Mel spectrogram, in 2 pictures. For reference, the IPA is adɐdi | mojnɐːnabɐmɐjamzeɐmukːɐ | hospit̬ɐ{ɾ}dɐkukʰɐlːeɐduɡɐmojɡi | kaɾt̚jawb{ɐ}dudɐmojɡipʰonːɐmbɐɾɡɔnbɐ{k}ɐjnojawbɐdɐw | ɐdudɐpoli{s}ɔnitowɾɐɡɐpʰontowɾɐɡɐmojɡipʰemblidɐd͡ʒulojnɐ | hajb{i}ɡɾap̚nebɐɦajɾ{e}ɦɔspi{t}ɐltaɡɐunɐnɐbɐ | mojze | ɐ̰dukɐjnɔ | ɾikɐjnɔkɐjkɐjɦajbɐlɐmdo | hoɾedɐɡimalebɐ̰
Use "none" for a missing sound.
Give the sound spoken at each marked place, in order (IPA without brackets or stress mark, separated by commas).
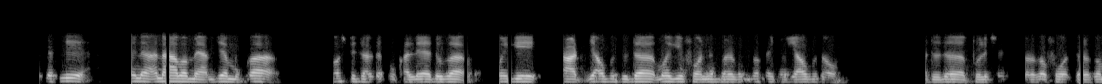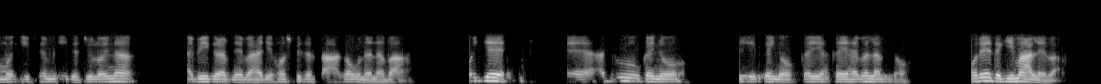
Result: l, ɐ, k, s, i, i, t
